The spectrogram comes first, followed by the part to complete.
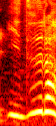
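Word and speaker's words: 五浦: イズラ、はい、これイズラって読むんですね。そうです、はい、5 に裏って書いて、はい、イズラ、そうです、5 裏って読んでしまうんですが、イズラ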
